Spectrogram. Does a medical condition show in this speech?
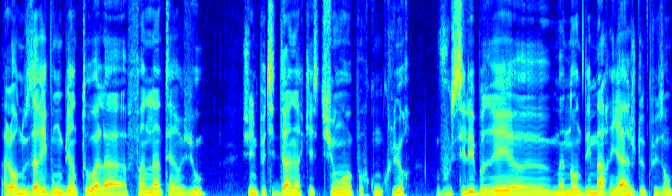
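No.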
